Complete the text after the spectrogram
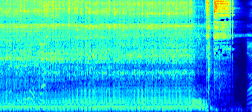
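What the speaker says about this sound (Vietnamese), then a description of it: "Củ đề nó vẫn hoạt động, nó kêu cạch một phát" Small Japanese lawn mower engine cranked by its starter motor, a steady loud buzzing mechanical drone for about four seconds that cuts off abruptly, followed by a brief clatter.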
